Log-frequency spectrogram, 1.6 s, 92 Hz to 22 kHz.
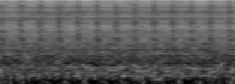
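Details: Old International Scout V8 left idling after the pushrod repair: steady, even low idle with a faint light ticking on top; settled and running smoothly.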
